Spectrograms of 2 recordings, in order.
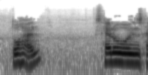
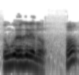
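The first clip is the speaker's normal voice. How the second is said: alarmed concern; 4 semitones higher, 5 dB louder, faster than usual. Retold or imitated. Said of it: "내가 그랬지".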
